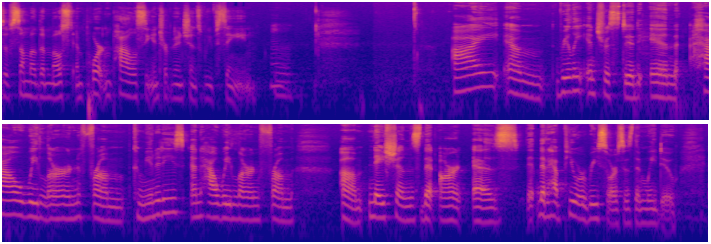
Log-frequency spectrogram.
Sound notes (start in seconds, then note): none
